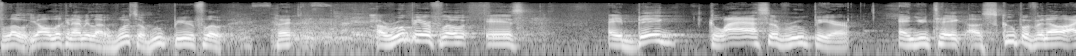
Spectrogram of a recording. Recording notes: excerpt from a Key Note delivered at a Food Justice Symposium, March 30, 2019, Phillips Academy Andover, Massachusetts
